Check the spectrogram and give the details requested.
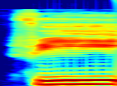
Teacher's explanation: فی یا مدہ ہے، 1 الف کی مقدار میں کھینچ کر پڑھیں گے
